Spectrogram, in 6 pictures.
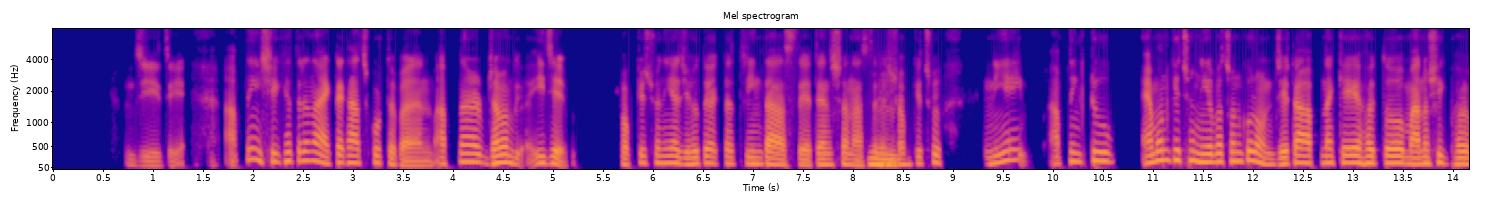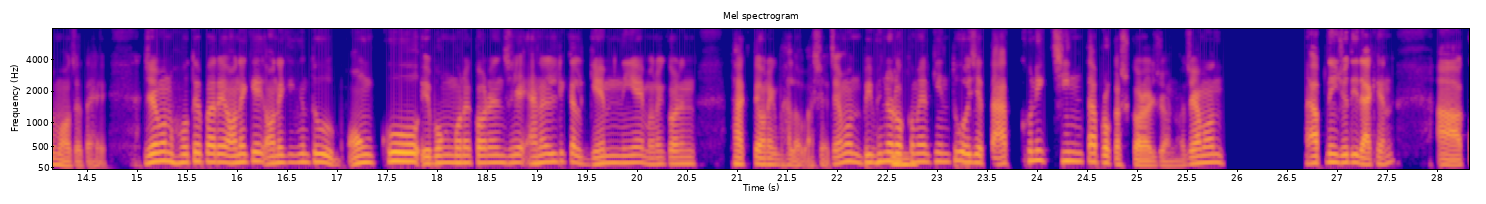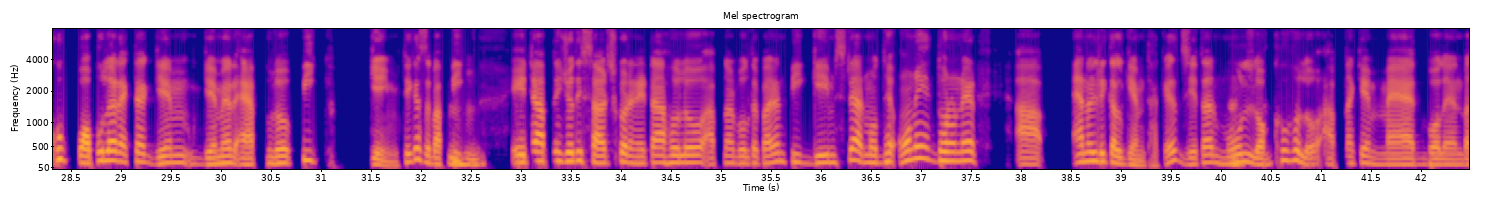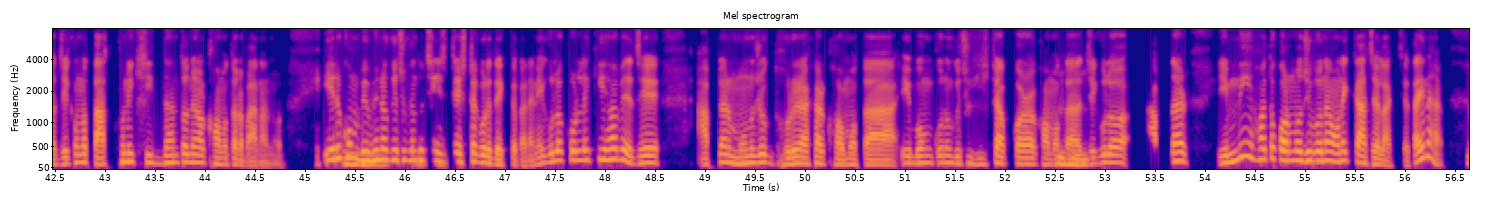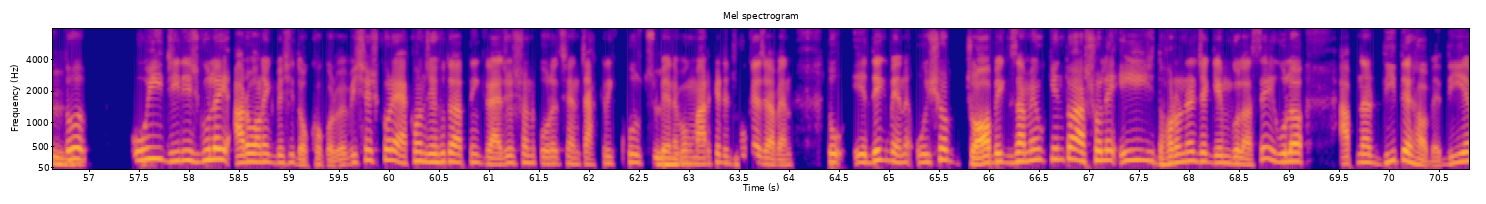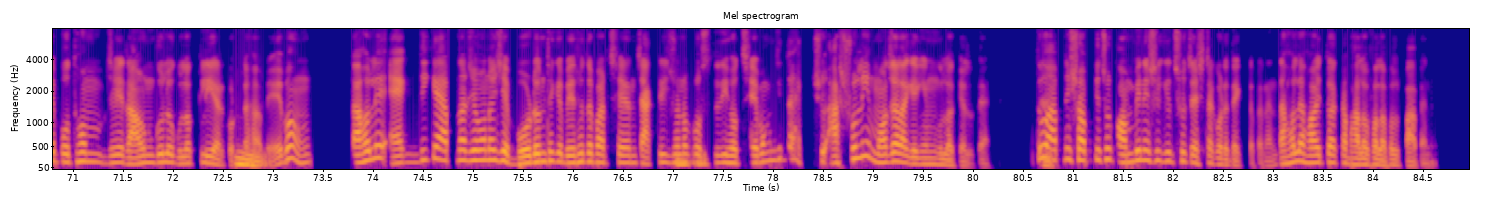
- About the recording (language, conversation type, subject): Bengali, advice, বোর হয়ে গেলে কীভাবে মনোযোগ ফিরে আনবেন?
- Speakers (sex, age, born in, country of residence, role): male, 20-24, Bangladesh, Bangladesh, user; male, 25-29, Bangladesh, Bangladesh, advisor
- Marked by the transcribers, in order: swallow; "কম্বিনেশন" said as "কম্বিনেশে"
